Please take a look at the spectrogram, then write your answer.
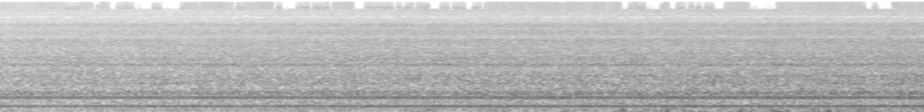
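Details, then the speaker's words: Newly replaced auxiliary booster pump for pressure-side pool cleaner, started after main pool pump primes: smooth, steady quiet electric hum, no knocks or rattles, much quieter than main pump; normal running. "So I'm going to go ahead and turn it off now. It's so quiet, you can barely hear it."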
